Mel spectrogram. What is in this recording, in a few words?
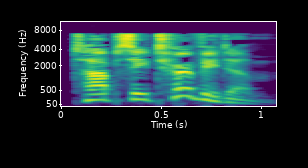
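"topsy-turvydom", British English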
